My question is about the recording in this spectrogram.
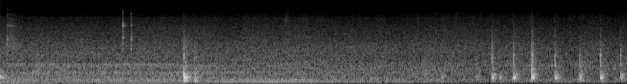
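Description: A steady low hum with a single knock about two seconds in, then a quick run of soft pats near the end as hands press dry seasoning onto whole fish in a metal baking tray.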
